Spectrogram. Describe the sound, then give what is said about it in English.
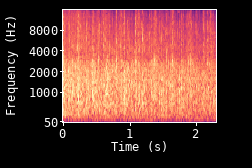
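An audience applauds to welcome a campus pastor to the stage. The clapping is dense and sustained at an even loudness from start to finish, with no voices standing out. “will you please put your hands together to welcome to the stage your campus pastor”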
